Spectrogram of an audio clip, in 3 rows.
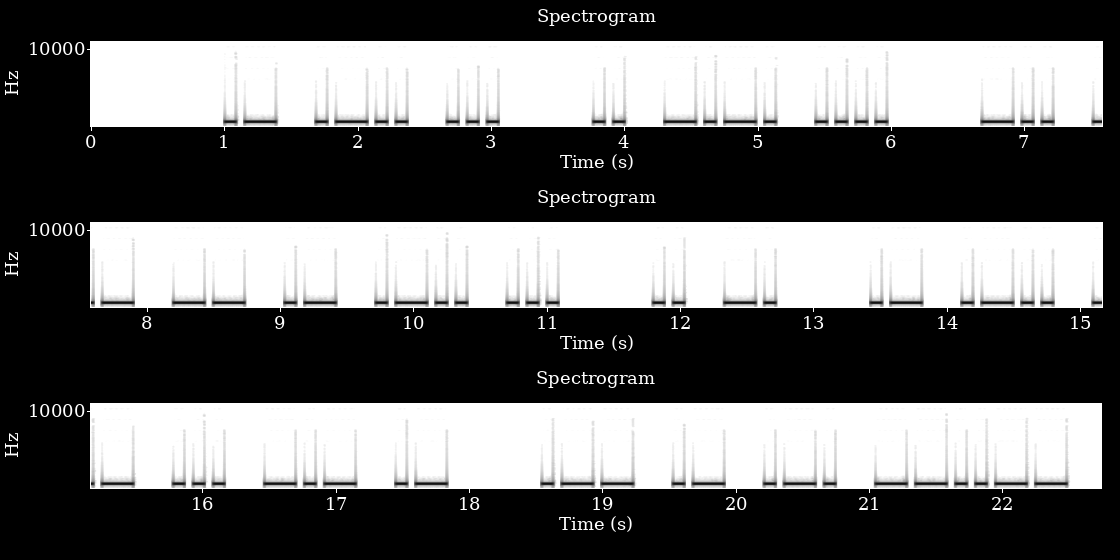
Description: Morse code, heard as a keyed tone, about 16 wpm, 700 Hz. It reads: ALS ICH DAMALS IN ALASKA WAR,
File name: Morsekurs / Witze / Witz 12. September 17, Tempo 70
